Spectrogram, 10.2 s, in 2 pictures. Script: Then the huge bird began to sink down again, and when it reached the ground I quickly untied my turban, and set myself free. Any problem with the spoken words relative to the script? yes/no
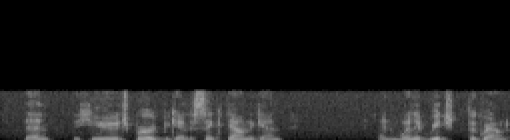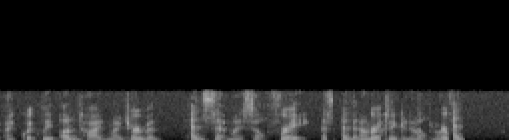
yes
